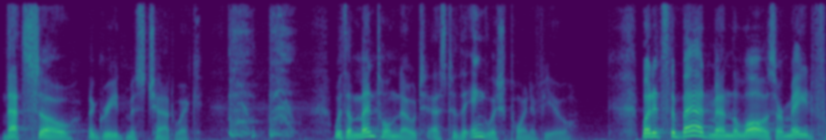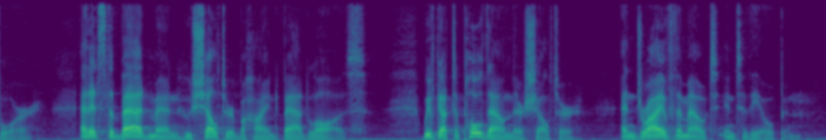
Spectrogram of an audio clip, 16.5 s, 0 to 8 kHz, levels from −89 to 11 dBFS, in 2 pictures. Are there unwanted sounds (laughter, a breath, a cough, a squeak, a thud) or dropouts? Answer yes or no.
yes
